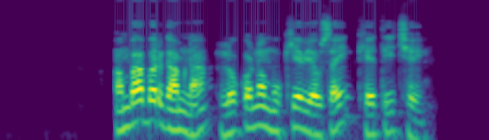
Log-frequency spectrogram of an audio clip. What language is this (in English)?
Gujarati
